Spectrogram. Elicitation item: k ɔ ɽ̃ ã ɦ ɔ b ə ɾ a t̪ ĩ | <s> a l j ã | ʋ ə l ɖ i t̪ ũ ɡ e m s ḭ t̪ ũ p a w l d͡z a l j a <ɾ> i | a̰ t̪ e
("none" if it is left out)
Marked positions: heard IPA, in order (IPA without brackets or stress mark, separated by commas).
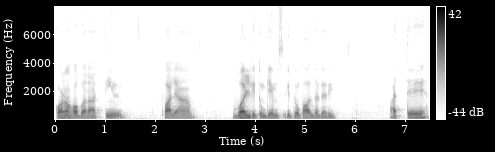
f, ɾ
